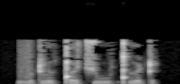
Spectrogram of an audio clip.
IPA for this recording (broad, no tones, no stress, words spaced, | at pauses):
voʈlɯǃə t͡ʃuːǃʼɯʈ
